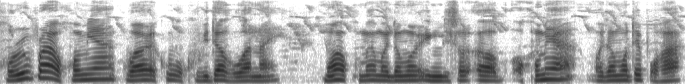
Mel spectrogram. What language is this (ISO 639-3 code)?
asm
